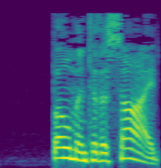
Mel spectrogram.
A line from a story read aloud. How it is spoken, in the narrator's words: yelled one of the trailing runners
